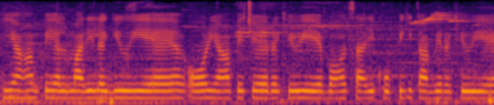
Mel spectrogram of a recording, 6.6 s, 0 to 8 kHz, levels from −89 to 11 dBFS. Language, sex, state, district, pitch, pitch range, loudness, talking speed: Hindi, female, Rajasthan, Bikaner, 205 Hz, 200-205 Hz, -16 LUFS, 180 wpm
